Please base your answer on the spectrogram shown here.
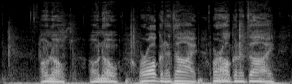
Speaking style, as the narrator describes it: he mumbled

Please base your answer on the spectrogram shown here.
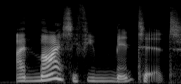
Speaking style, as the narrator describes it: she said, irritably

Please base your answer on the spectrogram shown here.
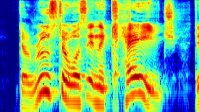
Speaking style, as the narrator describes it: the incredulous clerk shouted

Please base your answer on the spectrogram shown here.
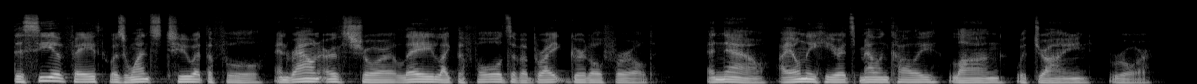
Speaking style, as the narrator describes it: The poet Matthew Arnold sadly said

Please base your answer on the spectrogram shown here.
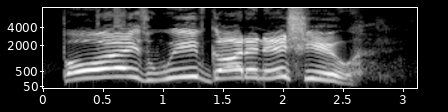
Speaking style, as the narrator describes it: their dad yelled

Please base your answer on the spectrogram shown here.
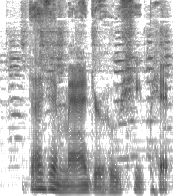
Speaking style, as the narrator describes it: Horace whispered to Teddy

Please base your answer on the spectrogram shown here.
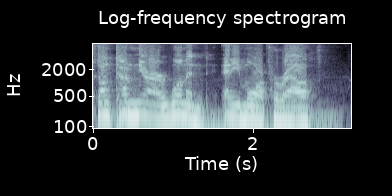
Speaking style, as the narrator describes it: hollers

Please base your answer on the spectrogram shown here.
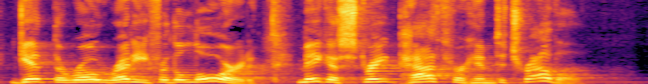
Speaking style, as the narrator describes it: Someone is shouting in the desert

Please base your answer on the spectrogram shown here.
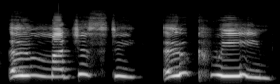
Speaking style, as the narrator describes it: he cried

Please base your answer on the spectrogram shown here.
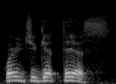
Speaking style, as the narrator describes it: He cried at her across the room

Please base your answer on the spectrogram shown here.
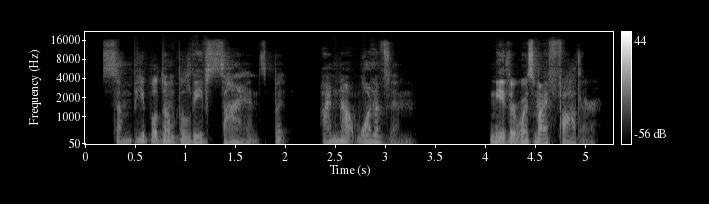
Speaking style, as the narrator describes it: Laura said

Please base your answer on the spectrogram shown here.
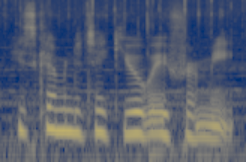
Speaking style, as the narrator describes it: she gasped out

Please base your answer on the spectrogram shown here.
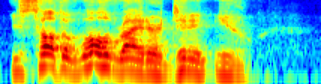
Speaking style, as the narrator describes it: Father Martin yells to Miles

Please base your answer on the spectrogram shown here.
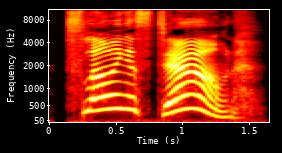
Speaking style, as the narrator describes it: shouted over the noise of the fire and wind

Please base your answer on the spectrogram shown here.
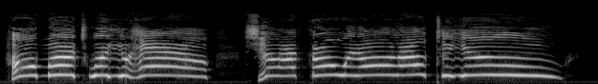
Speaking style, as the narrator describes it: Tom bawled out again

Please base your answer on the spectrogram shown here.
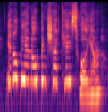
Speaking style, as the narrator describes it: William squeaked in a high falsetto

